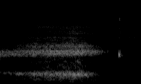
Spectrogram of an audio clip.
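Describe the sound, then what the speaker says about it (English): A person yawns in one long, breathy, drawn-out voiced exhale lasting about a second, then a short click-like sound and a soft breath follow. "you can tell I'm yawning."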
